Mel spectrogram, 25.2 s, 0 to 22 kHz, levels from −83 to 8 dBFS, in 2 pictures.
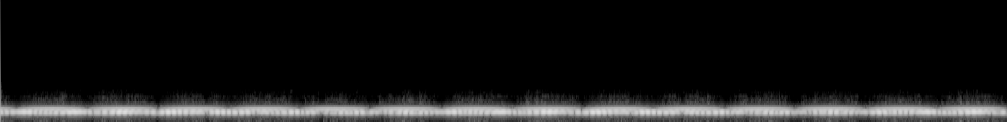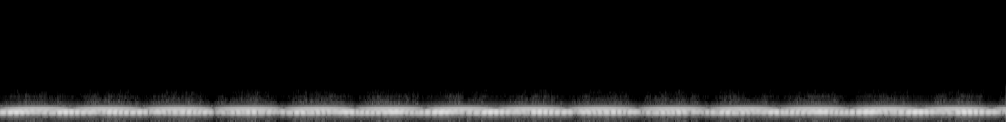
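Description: On listening, nothing in these sounds stood out as a technical problem.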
